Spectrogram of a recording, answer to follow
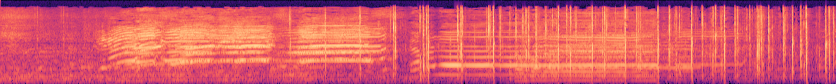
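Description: A group of children shouting a call together, then about halfway through the dance music starts, with held electronic tones and sharp percussive beats.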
